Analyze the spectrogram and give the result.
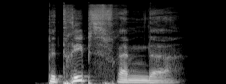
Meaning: inflection of betriebsfremd: 1. strong/mixed nominative masculine singular 2. strong genitive/dative feminine singular 3. strong genitive plural
- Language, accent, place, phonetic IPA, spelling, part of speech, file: German, Germany, Berlin, [bəˈtʁiːpsˌfʁɛmdɐ], betriebsfremder, adjective, De-betriebsfremder.ogg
